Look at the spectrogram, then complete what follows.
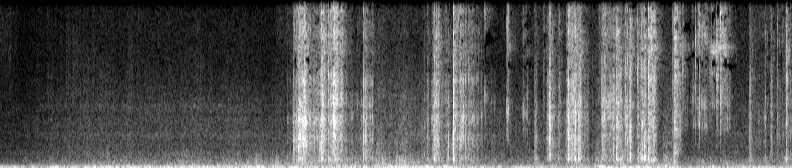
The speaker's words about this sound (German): Was machst du da? Nichts. Hab nur das Geld in der Kasse nachgezählt. Leg das Geld wieder rein. Ich wollte mich nur überzeugen, dass nichts fehlt.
